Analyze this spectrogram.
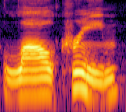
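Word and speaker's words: Lol Creme: The music video for Rocket uh directed by the duo of Kevin Godley and I believe that's pronounced L Cream uh featured robotlike movable sculptures by Jim Whiting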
